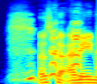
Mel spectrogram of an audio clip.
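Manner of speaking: ordinary delivery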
